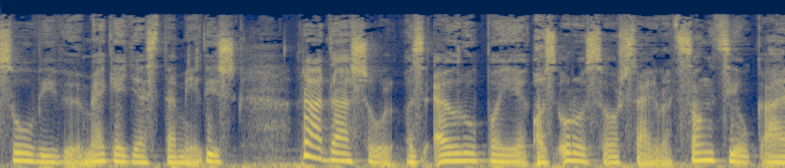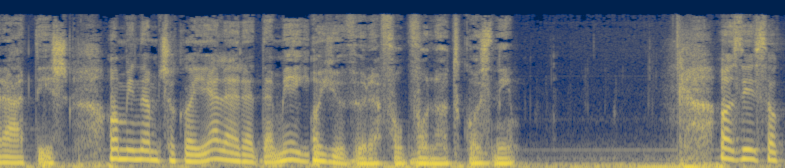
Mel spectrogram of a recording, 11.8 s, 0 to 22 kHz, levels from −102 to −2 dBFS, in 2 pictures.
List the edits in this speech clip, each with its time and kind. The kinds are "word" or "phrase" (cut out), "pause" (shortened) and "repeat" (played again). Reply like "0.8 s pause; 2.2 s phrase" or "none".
1.5 s word; 4.0 s phrase; 5.0 s word; 8.2 s word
